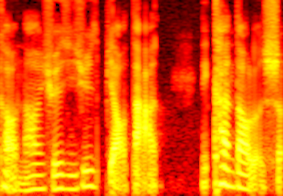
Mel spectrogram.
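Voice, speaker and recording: A woman with a fairly low pitch and vocal fry speaks at a moderate pace with ordinary pitch variation. The recording is very clean, silent in the background, and dry and close with no echo. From Taiwan. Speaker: podcast co-host, mother. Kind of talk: casual chat.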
